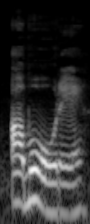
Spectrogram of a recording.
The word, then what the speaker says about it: amore: Um, so the word amore has a stress on m and therefore if it's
